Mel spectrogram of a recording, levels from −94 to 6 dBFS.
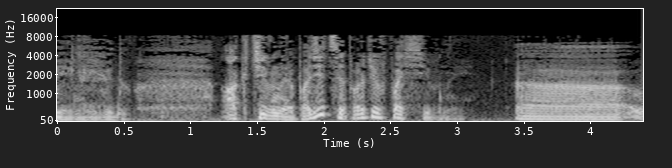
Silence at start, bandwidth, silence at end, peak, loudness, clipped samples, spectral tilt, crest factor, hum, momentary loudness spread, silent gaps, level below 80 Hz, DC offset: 0 s; 8.8 kHz; 0 s; 0 dBFS; -15 LUFS; under 0.1%; -6 dB/octave; 14 dB; none; 14 LU; none; -32 dBFS; under 0.1%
